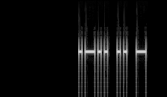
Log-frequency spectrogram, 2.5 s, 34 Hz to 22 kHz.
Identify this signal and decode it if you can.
Morse code, heard as a keyed tone, about 25 wpm, 700 Hz. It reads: LIT
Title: Top Three Letter Combinations in Words 25wpm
